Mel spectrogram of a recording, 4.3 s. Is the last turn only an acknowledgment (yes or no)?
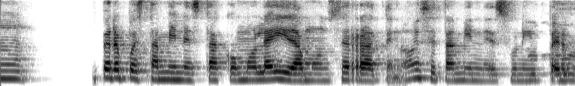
no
